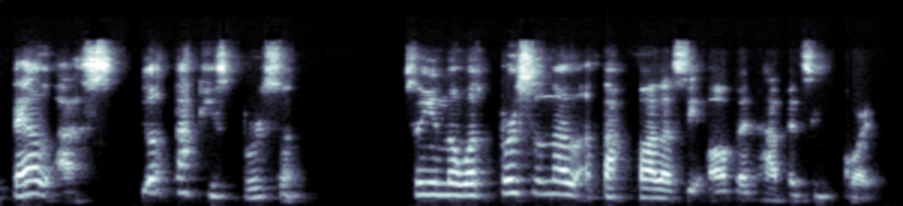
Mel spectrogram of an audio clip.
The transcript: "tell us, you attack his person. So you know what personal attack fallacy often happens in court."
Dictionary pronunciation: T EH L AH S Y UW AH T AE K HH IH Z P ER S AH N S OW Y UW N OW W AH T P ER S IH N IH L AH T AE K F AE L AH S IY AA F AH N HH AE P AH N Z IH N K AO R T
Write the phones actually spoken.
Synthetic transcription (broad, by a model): T EH L AH S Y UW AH T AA K HH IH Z P ER S AH N S OW Y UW N OW W AH T P ER S IH N IH L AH T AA K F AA L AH S IY AA F AH N HH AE P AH N S IH N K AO R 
